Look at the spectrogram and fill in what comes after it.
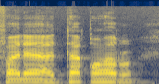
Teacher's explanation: فَأَمَّا الْيَتِيمَ فَلَا تَقْهَرْ، قاف وہی قلقلہ اس میں ہوگا کیونکہ قاف حروف قلقلہ میں سے ہے اور ساکن ہے، ایکو ساؤنڈ کی طرف پڑھیں گے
